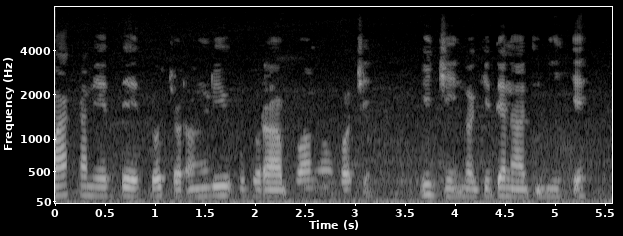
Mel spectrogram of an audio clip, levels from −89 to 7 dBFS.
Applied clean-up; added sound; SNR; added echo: none; Subway, metro, underground; 14 dB; none.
